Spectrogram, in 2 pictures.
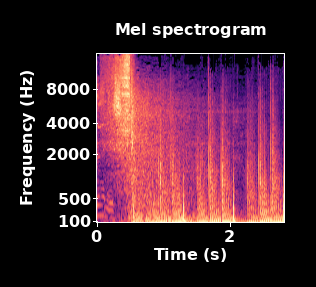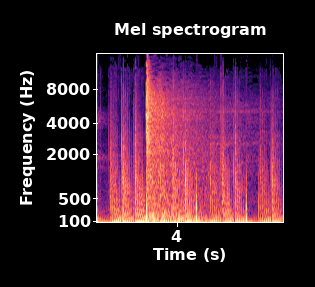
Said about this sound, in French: on écoute la bande-annonce et au retour, ma critique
